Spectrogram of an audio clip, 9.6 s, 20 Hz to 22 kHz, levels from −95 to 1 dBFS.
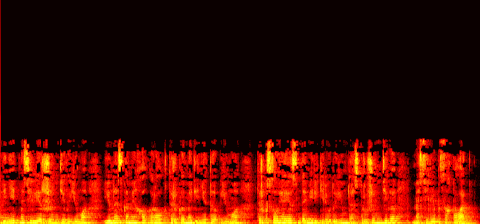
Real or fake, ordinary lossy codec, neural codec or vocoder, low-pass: real; MP3, 32 kbps; none; 9.9 kHz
